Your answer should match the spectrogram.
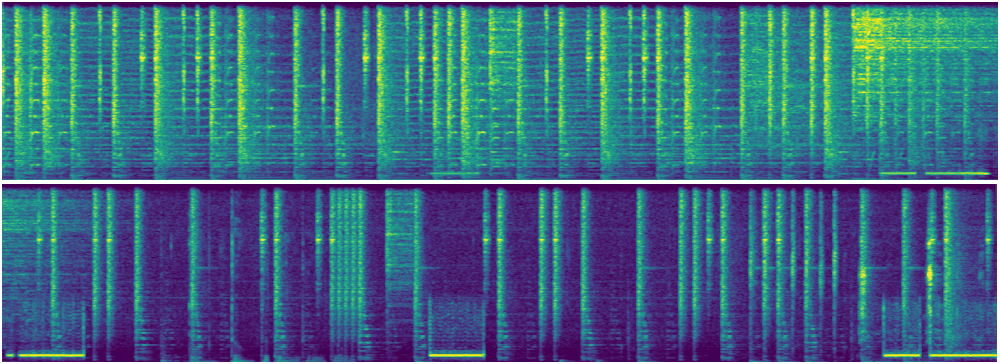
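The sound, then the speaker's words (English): A phone line rings out with steady, repeating ring tones separated by pauses, preceded by a dense burst of electronic tones and music-like sound. Nobody speaks. “Let's get into this phone call real quick.”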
